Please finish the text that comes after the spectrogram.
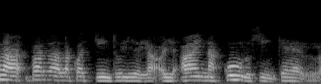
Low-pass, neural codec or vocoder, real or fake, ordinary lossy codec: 19.8 kHz; none; real; AAC, 32 kbps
